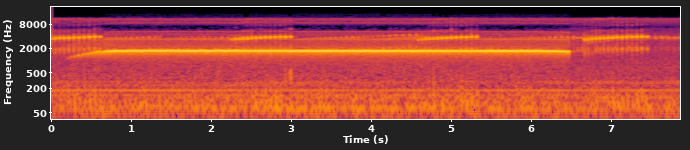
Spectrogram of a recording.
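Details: American Toad giving a long monotone trill that holds one steady pitch for about six seconds, rising briefly at the start, while Boreal Chorus Frogs give short rising pulsed trills in the background.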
